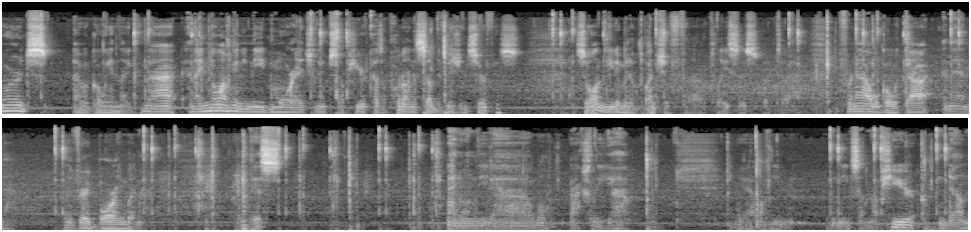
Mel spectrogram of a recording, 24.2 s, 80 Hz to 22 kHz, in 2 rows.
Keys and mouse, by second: 0.3 r, 0.5-2.4 drag, 1.8 middle click, 2.8 ctrl+r, 5.2 s, 7.2-8.9 middle drag, 7.9 ctrl+r, 10.3 Tab, 11.1 middle click, 11.9 click, 13.9-16.4 drag, 16.4 Tab, 20.2 a, 21.5 ctrl+r, 23.6 ctrl+r.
